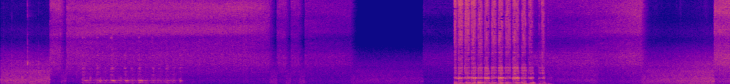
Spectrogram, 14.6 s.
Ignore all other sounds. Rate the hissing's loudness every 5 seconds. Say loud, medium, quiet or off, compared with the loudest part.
loud, medium, loud.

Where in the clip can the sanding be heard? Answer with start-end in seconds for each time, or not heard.
1.6-3.6, 9.1-11.1.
